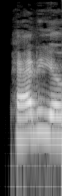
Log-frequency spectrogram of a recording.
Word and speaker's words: patio: thanks to American English, they're spelled the same but pronounced completely different. Patio is patio, ratio is ratio, but they don't even rhyme.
